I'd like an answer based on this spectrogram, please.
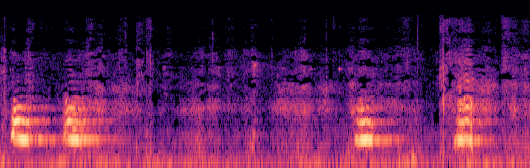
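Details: Spanish hound tracking wild boar, giving a few loud, tonal bays in two pairs separated by a quieter stretch with faint distant barking.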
